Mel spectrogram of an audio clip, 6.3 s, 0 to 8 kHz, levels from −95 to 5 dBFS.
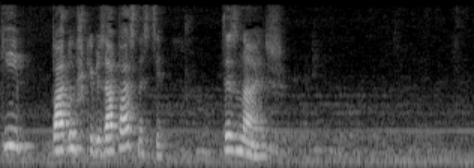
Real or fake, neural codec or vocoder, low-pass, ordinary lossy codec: real; none; 7.2 kHz; MP3, 48 kbps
